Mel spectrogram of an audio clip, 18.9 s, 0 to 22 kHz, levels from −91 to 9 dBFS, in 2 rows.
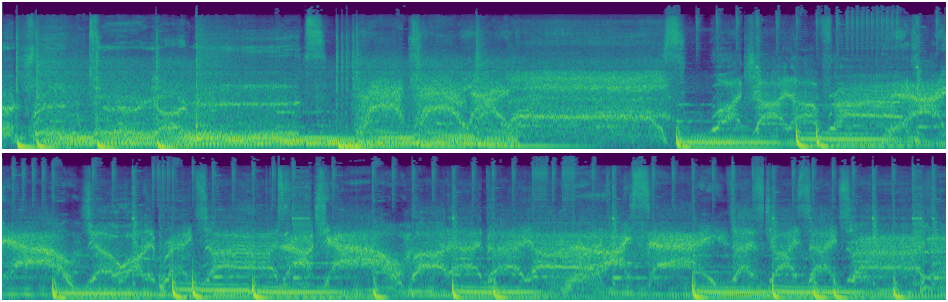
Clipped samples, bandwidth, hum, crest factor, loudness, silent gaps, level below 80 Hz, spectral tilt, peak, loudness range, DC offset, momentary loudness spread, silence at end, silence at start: under 0.1%; over 20 kHz; none; 12 dB; -12 LUFS; none; -20 dBFS; -4.5 dB/octave; 0 dBFS; 2 LU; under 0.1%; 3 LU; 0 s; 0 s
